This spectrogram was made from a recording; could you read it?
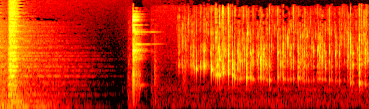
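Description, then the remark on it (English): A teacup rings out with a bright clink that fades, a second sharp tap follows after a pause, and then liquid pours steadily with a bubbling splash: a cup of golden, steaming Armenian herbal tea on a fresh day. “Ah, a cup of Armenian herbal tea, golden in colour and steaming on this fresh day.”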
